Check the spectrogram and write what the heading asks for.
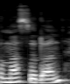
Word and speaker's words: Mastodon: Habe ich es überhaupt richtig ausgesprochen, Mastodon? – Oder Mastodon, keine Ahnung. Also der Macher ist wohl ein Deutscher. Also es ist wie Playmobil, ja, also alle denken, wer irgendwie von irgendwo, aber ist aus Deutschland. Und dann würde ich Mastodon sagen, ja, Mastodon kann man sicher auch sagen, aber ich glaube, Mastodon ist vollkommen okay, ja.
